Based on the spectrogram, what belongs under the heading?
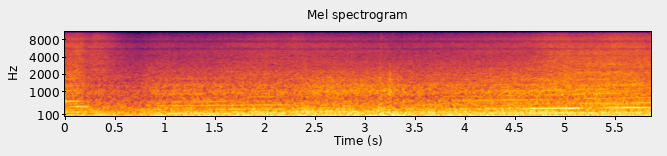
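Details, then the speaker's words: Turbo Scion FR-S after fitting a NonStopTuning idler pulley kit, replacing noisy idler pulleys after a thrown belt, on a test drive: engine pulls and revs cleanly with a low, even note, no belt squeal, chirp or slap; belt drive healthy. "all right so i think it's safe to say that the belt is uh working since the water pump appears to still be functioning at this moment and i don't smell any of the horrible smells i smelled when we burnt it up the last time or hear it literally self-destructing in the engine bay"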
